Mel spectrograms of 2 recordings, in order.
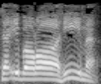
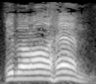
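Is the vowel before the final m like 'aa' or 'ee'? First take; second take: ee; aa. First: The vowel before the final m is long 'ee'. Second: The vowel before the final m is long 'aa'. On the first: This is the reading of the majority. "أما الجمهور وقراءة الجماعة" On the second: This is the reading of one reciter alone. "هشام وحده يقرأ في الموضعين إبراهام"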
